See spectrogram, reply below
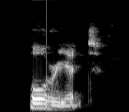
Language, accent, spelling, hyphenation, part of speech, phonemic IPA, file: English, Southern England, aureate, au‧re‧ate, adjective, /ˈɔːɹiːət/, LL-Q1860 (eng)-aureate.wav
- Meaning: 1. Golden in color or shine 2. Of language: characterized by the use of (excessively) ornamental or grandiose terms, often of Latin or French origin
